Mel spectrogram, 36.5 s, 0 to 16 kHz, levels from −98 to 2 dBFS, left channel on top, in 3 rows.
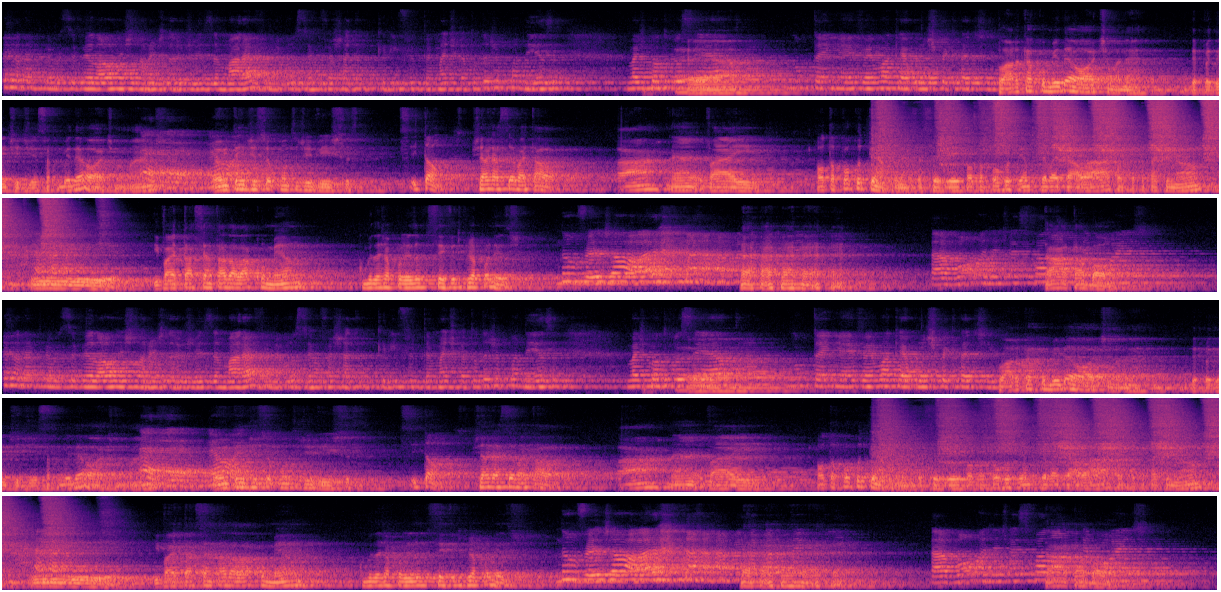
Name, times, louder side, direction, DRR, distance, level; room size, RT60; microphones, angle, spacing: voice 1, 0.0-5.9 6.2-10.1 13.5-14.6 24.4-25.1 29.9-32.9 33.6-35.7, right 1 dB, 15° right, -2 dB, 0.9 m, -31 dB
voice 2, 6.7-7.4 10.0-11.4 11.8-13.7 14.3-15.7 16.2-16.6 16.9-17.7 18.3-19.8 20.3-24.2 24.6-25.5 25.8-27.4 27.9-29.5 31.7-32.8 34.8-35.5, left 2 dB, 45° left, 3 dB, 0.5 m, -27 dB
sound 1, 20.8-25.4, left 3 dB, 85° left, 2.1 m, -36 dB
15.0 x 10.0 x 2.6 m, 3.0 s
head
